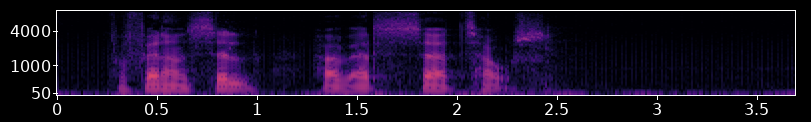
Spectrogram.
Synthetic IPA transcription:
fɒ̽fæɾɐːnsel̰ | hɑ̈ʋæɐd̥sæɐ̰d̥̚t͡sʰɑ̈ʊ̰s

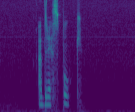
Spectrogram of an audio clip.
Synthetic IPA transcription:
ʔad̪ɾɛsbuːk

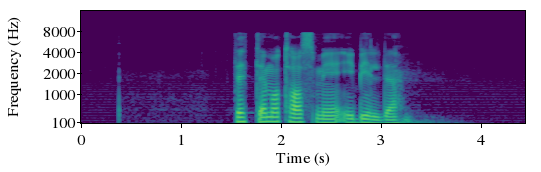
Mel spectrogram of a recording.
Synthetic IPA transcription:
d̪̥ɛt̪əmoːt̪ʰɑːsmeːʔiːbɪld̪ə

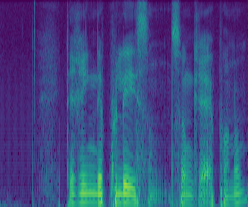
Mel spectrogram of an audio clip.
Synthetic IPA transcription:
d̪̥ɛɾɪŋd̪əpʰʊliːsənsɔmɡɾḛːphɔnːɔm

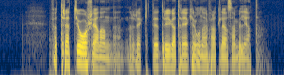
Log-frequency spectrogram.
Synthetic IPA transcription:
fœʈʰɾɛt̪ːɪʊoːʂeːd̪anɾɛkt̪əd̪ɾyːɡat̪ʰɾeːkʰɾṵːnəɾfœɾat̪løːsaɛnbɪljɛ̰t̪ː

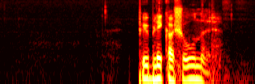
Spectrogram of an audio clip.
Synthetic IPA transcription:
pʰʉblɪkʰɑʃuːnəɾ

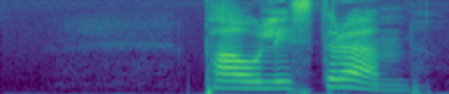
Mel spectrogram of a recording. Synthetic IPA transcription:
pʰaʉlɪst̪ɾœm

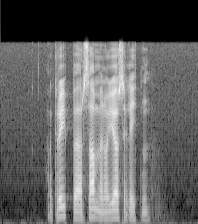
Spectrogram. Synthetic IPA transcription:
hɑ̰ŋkʰɾyːpəɾsɑmənoːjøːɾseɪlḭːt̪n̩

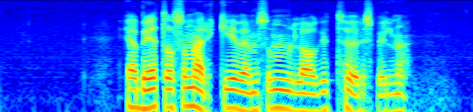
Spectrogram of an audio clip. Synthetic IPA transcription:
jæɪbeːt̪ɔsɔmæɾkəiːʋɛmsɔmlɑːɡət̪høːɾəspɪln̩ə

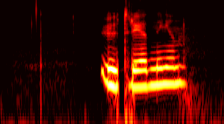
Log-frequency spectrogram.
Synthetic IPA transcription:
ʉ̟ːt̪ɾeːd̪nɪŋən

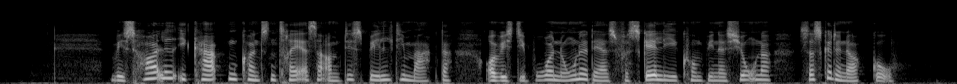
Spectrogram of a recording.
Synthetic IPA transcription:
ʋe̝shɒ̽l̰ð̞̩ˠʔikʰɑ̈m̰b̥n̩kʰɒ̽nsn̩t͡sʰʁɛ̰ːɐsɑ̈ɪʔɒ̽md̥e̝sb̥e̝ləd̥imɑ̈ɡ̥̚d̥ɐʔɒ̽ʋe̝sd̥ib̥ʁuːɐno̝ːn̩æd̥æɐsfɒ̽sɡ̥el̰iəkʰɒ̽mb̥inæɕo̝̰ːnɐsɒ̽sɡ̥æde̝nɒ̽ɡ̥̚ɡ̥ɔ̰ː

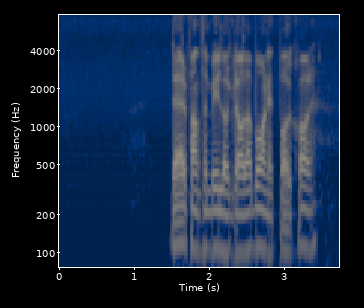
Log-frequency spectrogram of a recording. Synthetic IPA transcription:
d̪æ̰ɾfansɛnbɪld̪avɡlɑːd̪abɑːɳɪɛt̪̚bɔ̰ːɾɡɧɑːɾ

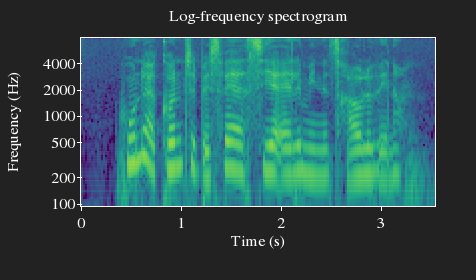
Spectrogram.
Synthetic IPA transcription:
hunæɐkʰɔ̽nt͡sʰe̝lb̥e̝sʋæɐ̰siːɐæləmiːnət͡sʰʁɑ̈ʊləʋenɐ

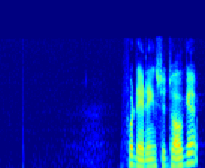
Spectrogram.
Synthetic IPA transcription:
fɔɖeːlɪŋsʉːt̪ʋɑlɡə

